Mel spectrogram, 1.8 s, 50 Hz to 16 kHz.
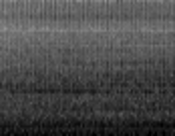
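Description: A VW ABA engine swapped into a Mk1 Caddy pickup idles steadily after repair, a constant close rumble with no revving or talk.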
